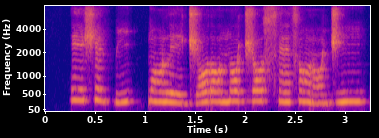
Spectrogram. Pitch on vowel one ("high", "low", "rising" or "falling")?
high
